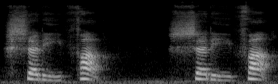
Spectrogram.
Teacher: जब हम शरीफा बोलते हैं तो हमारा टंग पैलेट को छूता है। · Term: तालव्य श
